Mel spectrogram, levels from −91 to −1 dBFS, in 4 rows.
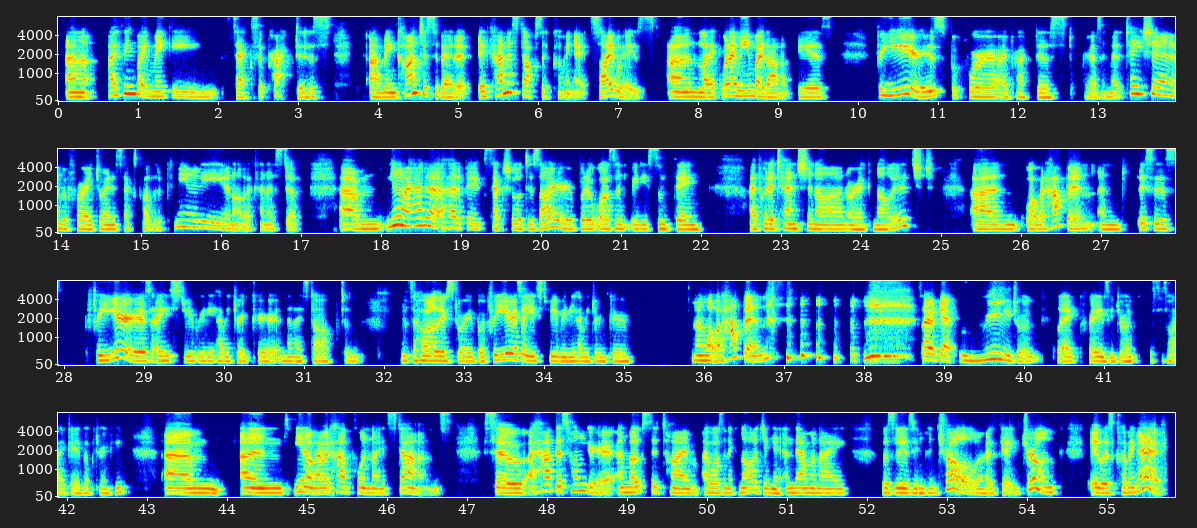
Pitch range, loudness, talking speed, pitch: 155-185 Hz, -24 LUFS, 185 wpm, 165 Hz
